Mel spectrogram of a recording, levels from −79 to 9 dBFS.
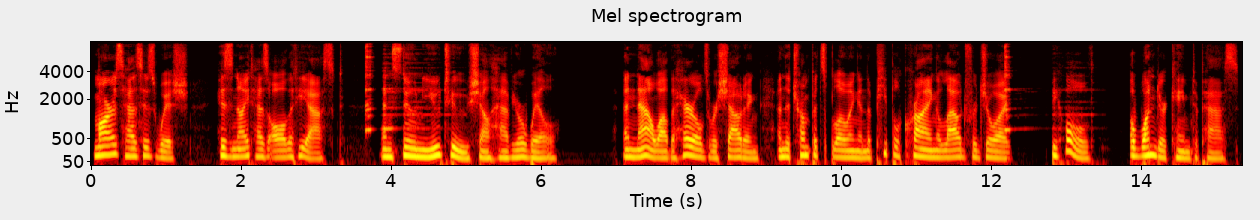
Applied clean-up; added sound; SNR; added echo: neural mask model RNNoise.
